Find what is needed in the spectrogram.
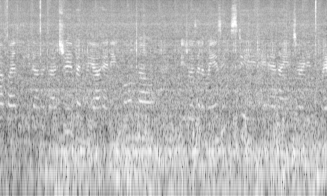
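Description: Steady low rumble of road and engine noise inside a moving car's cabin, with a voice over it.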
